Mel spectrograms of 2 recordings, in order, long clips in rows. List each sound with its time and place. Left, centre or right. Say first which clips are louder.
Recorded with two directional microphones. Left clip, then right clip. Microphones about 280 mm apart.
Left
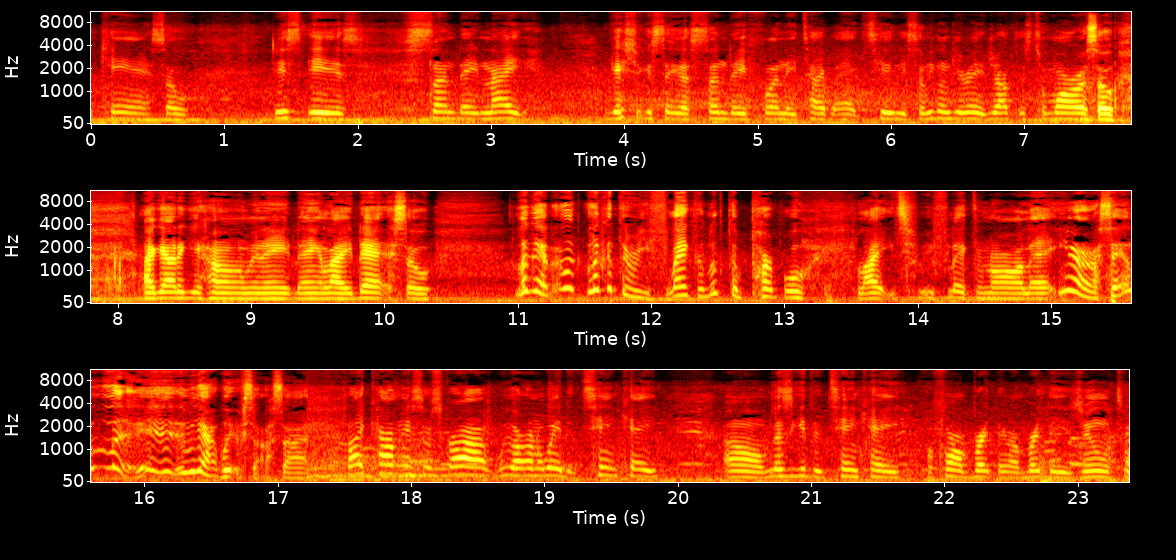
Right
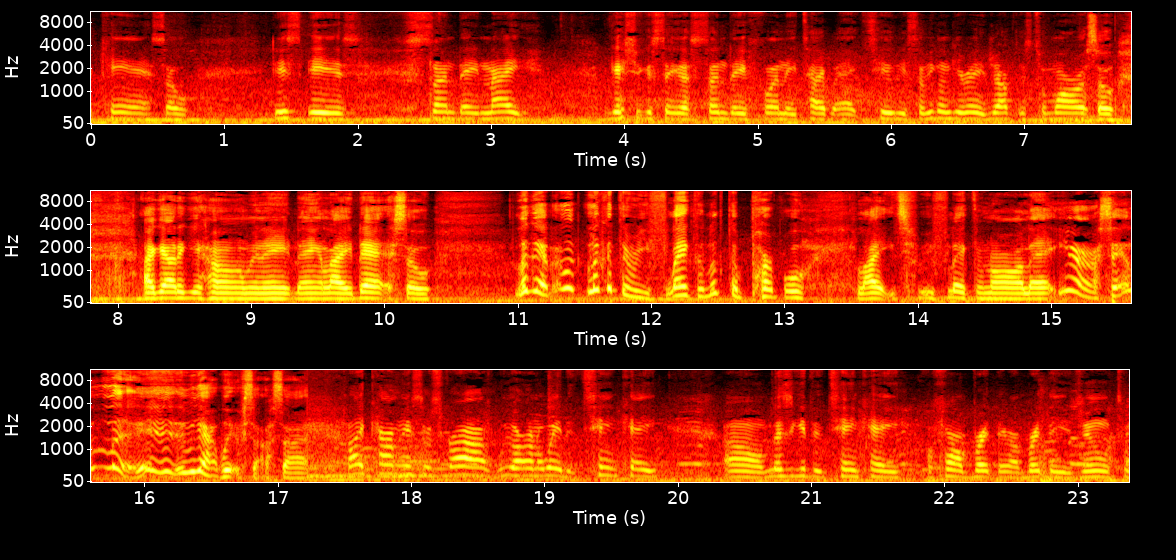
0.1 s speech: right 2 dB; centre
7.2 s speech: left 4 dB; left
